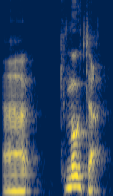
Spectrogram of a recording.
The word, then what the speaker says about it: Kimota: That code word being Kimota, which is phonetically atomic, spelt backwards. K-I-M-O-T-A.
